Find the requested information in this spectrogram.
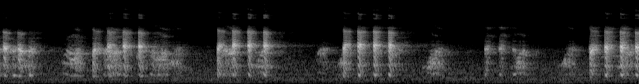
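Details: Frog. A frog calls in quick clusters of harsh, rattling pulses. The bursts are separated by brief pauses and vary slightly in length and pitch.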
